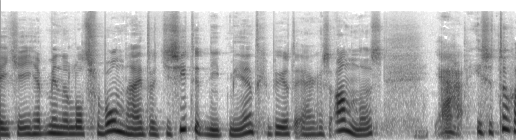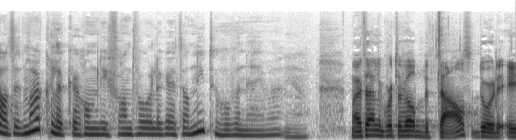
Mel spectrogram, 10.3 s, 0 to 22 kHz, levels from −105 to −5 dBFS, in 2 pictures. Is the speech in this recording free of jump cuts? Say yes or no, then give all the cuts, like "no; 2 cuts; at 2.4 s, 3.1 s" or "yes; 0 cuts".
no; 1 cut; at 8.4 s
